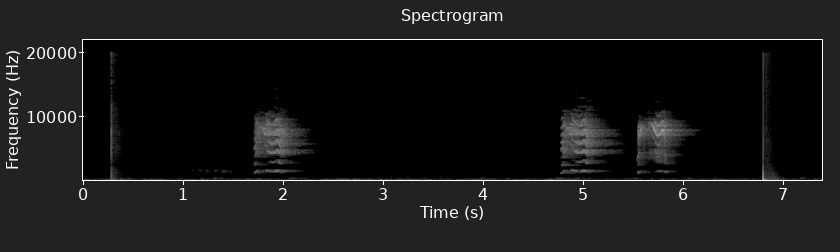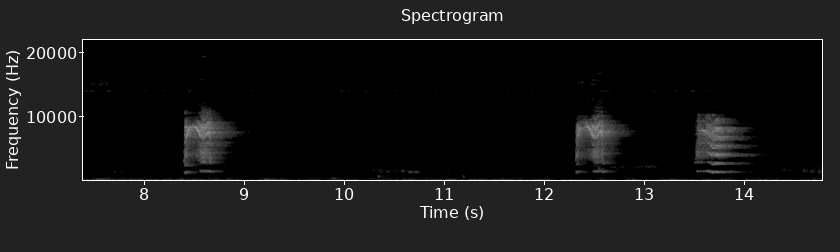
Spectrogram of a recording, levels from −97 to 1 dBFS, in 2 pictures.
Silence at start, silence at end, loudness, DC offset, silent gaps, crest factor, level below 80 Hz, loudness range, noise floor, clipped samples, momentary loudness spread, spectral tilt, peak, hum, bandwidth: 0.25 s; 0.75 s; -46 LUFS; under 0.1%; none; 32 dB; -72 dBFS; 6 LU; -85 dBFS; under 0.1%; 19 LU; -1.5 dB/octave; -24 dBFS; none; 15.5 kHz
